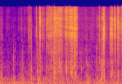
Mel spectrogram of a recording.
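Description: Hand handling a sneaker and its materials: scratchy rustling and crinkling with small clicks, loudest about a second in.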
